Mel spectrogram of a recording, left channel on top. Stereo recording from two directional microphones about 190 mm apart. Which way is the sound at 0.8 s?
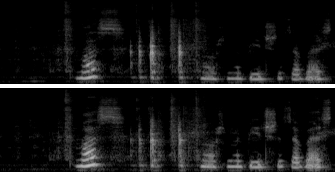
30° right (ahead or behind).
